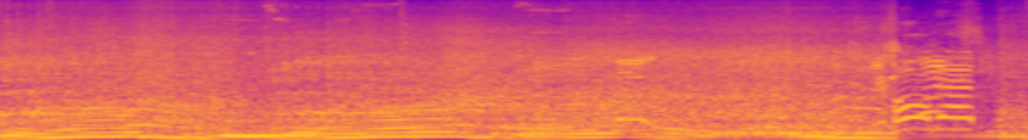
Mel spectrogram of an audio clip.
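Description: Truck engine revs hard and steadily on the gas, pitch rising and falling in long sweeps, with people talking over it; the truck is towing a trailer and struggling for grip on a slope at an embankment.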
